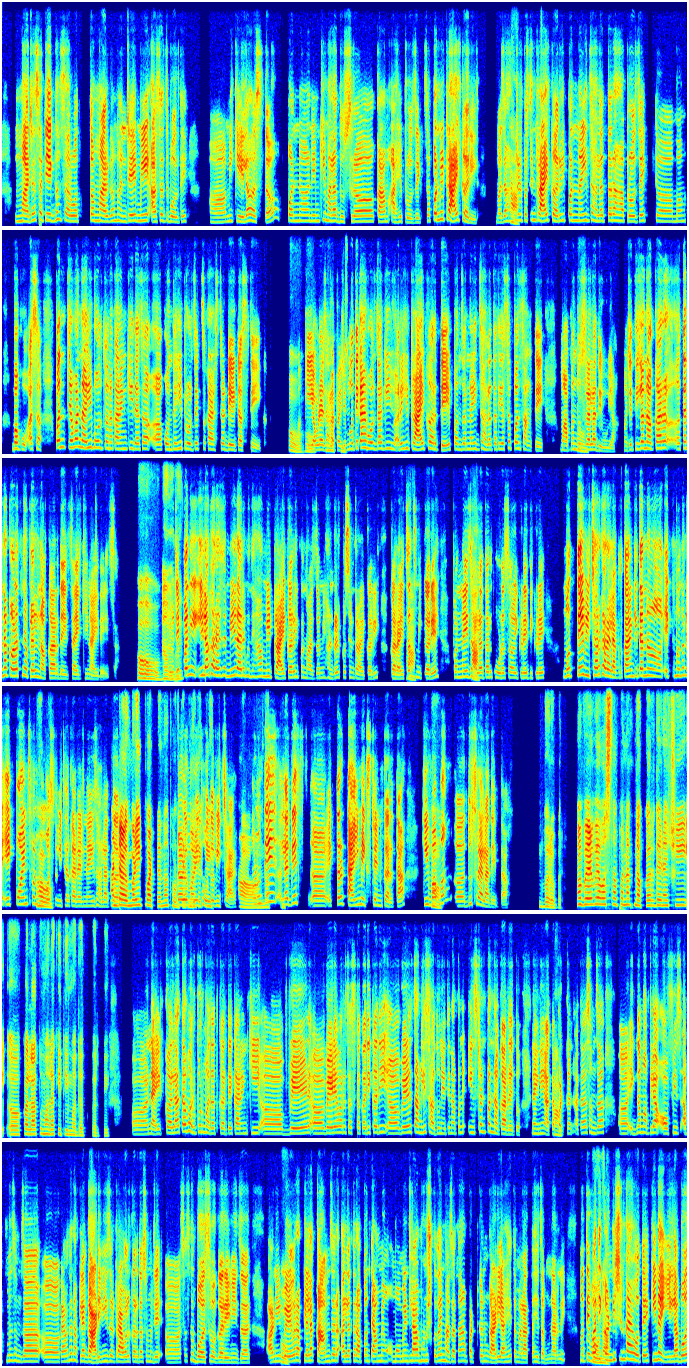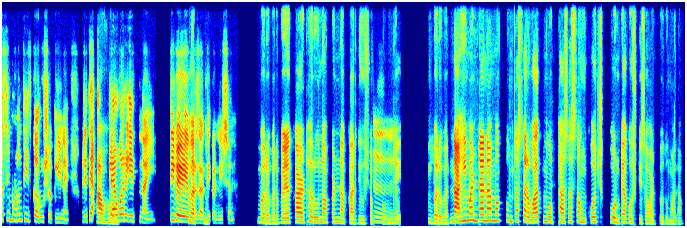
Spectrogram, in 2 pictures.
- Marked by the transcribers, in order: tapping; laughing while speaking: "हो, हो"; in English: "एक्सटेंड"; other background noise; in English: "इन्स्टंट"; in English: "मोमेंटला"
- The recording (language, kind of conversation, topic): Marathi, podcast, वेळ नसेल तर तुम्ही नकार कसा देता?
